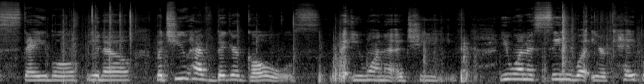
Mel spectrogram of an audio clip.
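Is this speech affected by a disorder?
No.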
